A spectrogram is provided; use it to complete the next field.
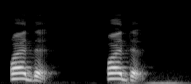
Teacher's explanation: دال ساکن ہوگا تو یہاں پہ قلقلہ ہوگا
